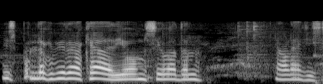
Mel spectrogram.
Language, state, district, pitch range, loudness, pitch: Haryanvi, Haryana, Rohtak, 230-280 Hz, -14 LUFS, 245 Hz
